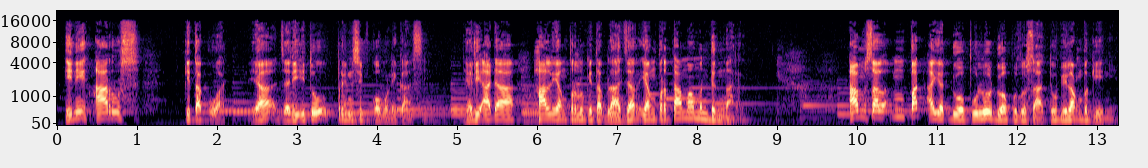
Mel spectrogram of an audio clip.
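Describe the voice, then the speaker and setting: Male pastor, bright forceful voice, slightly high, lively sermon, soft music behind. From Indonesia. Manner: animated preaching, rising loud for emphasis; conversational, acts out quoted people.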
